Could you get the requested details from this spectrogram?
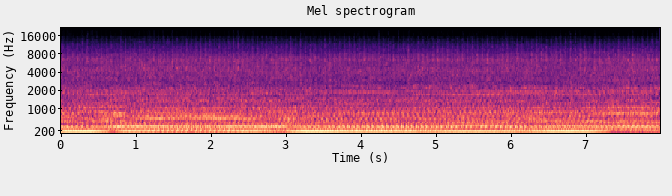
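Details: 60-year-old US-imported Massey Ferguson 98 tractor with factory Detroit Diesel GM 3-71 two-stroke, after significant restoration: steady, even drone with constant beat, no knocks or misses; normal running.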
